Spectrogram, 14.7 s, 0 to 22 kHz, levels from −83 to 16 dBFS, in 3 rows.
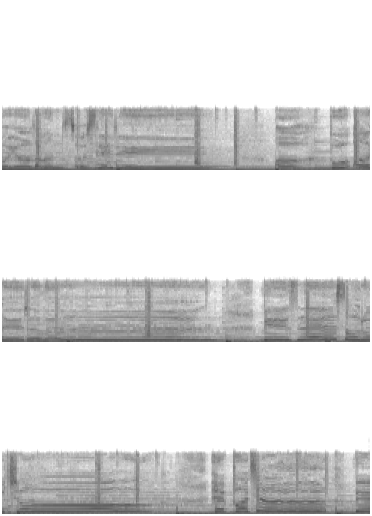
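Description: No technical faults are audible.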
